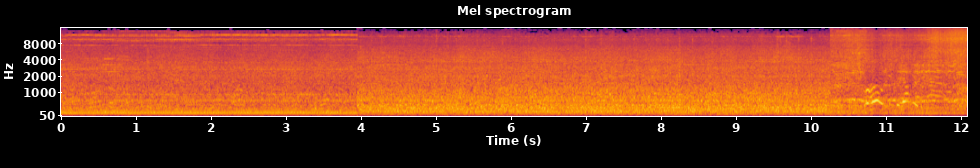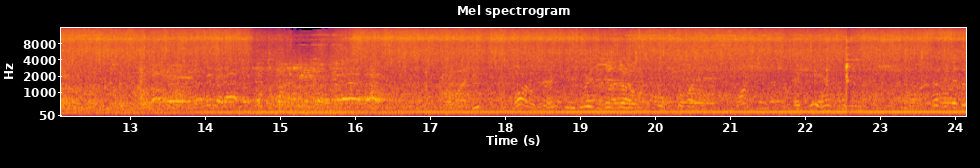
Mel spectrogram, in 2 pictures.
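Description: A fire truck engine idles with a steady low hum.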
